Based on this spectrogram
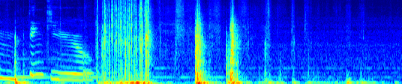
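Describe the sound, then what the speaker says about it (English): Playing cards are shuffled in a quick riffle, a loud burst of fluttering clicks followed by a few sharp taps as the deck is squared, with someone speaking at the start. "Do you ever get triggered by the sound of card shuffling?"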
